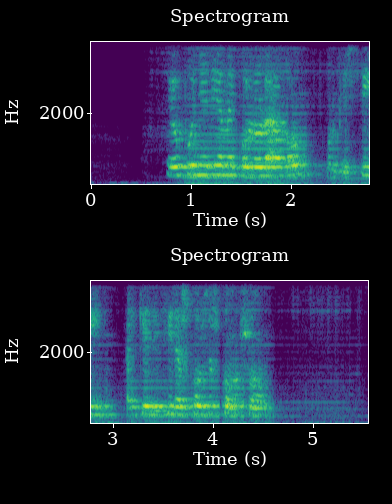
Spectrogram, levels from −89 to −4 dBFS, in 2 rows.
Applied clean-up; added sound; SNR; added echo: neural separator model SepFormer DNS4.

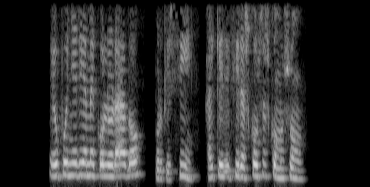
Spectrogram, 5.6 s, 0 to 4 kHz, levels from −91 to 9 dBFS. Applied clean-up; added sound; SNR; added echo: none; none; none; none.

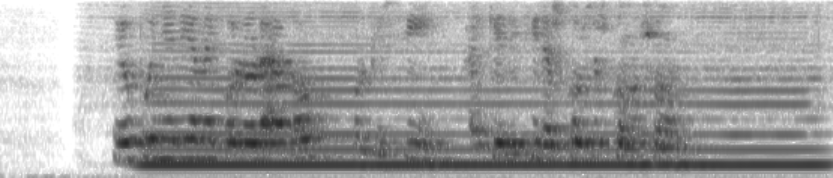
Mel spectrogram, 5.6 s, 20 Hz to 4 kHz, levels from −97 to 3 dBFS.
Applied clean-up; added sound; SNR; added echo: none; Wind instrument, woodwind instrument; 0 dB; reverberation time 0.6 s.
